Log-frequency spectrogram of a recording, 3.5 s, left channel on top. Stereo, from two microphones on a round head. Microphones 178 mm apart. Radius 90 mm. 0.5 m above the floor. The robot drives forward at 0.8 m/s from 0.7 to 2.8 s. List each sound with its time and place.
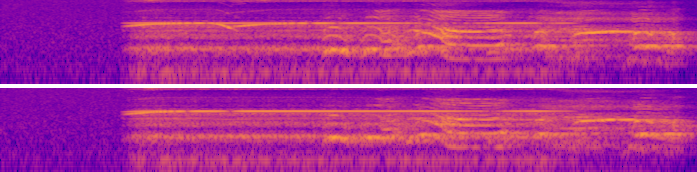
1.6 s laughter: 45° left (ahead or behind), 5.5 m; by 3.4 s 50° left (ahead or behind), 5 m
